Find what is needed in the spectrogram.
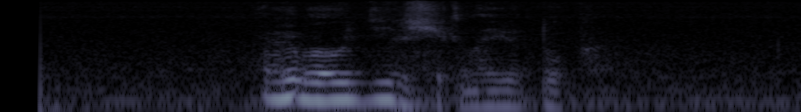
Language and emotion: Russian, neutral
